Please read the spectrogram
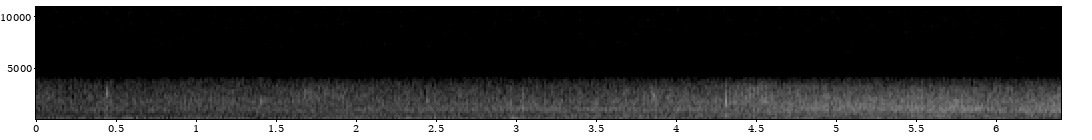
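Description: Quiet room tone with a few faint clicks as a hand handles and taps a touchscreen smartphone.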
